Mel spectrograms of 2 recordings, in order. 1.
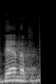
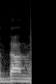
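Первый гласный звучит как 'e'. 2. Первый гласный звучит как 'a'. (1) "потому что Эй, это Е" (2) "а мы в России все время Дана его зовем"

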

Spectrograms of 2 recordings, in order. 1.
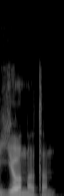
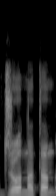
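Имя начинается со звука Y. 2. Имя начинается со звука J. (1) "а в Германии это Йонатан" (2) "Джонатан, он в Америке"

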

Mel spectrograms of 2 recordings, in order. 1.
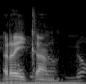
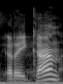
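Ударение на первом слоге. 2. Ударение на втором слоге. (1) "а не на Э" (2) "На второй слог ударение ставят. На А"

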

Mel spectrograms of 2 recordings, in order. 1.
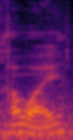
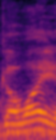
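Слово начинается со звука H. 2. Слово начинается с твёрдого звука G.

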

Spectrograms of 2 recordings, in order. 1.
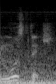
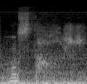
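Второй гласный — похожий на 'y' звук. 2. Второй гласный — открытый звук 'a'. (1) "Не мустыш" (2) "а мусташ"

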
